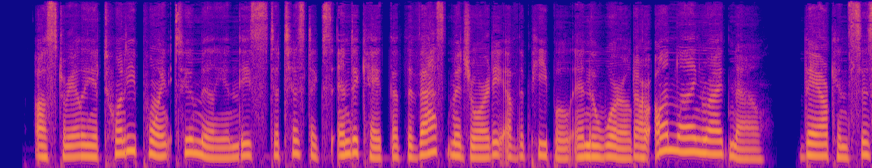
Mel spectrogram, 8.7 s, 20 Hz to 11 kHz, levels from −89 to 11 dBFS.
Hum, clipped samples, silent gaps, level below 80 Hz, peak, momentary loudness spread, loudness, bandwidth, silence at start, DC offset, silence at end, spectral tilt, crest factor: none; under 0.1%; 7.78-7.95 s; -52 dBFS; -2 dBFS; 7 LU; -19 LUFS; 11 kHz; 0.35 s; under 0.1%; 0 s; -6 dB/octave; 16 dB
